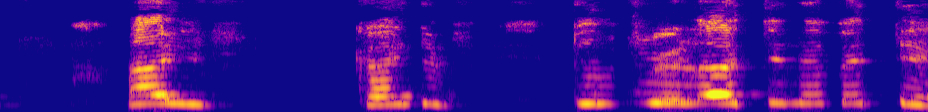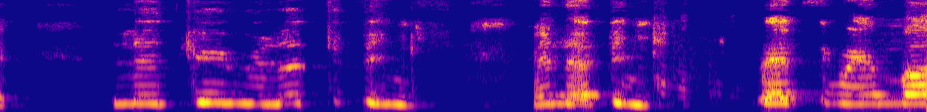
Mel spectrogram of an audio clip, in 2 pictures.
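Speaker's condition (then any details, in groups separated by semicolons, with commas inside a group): Cerebral palsy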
